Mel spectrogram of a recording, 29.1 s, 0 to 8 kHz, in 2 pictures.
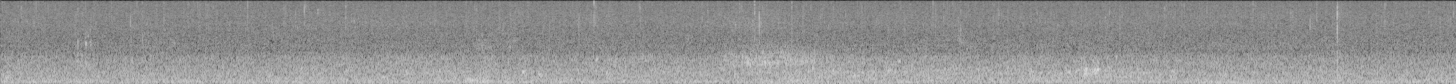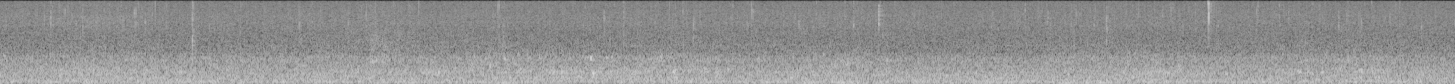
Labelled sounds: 7.3	7.6	water noise, 0.78 to 1.2 kHz

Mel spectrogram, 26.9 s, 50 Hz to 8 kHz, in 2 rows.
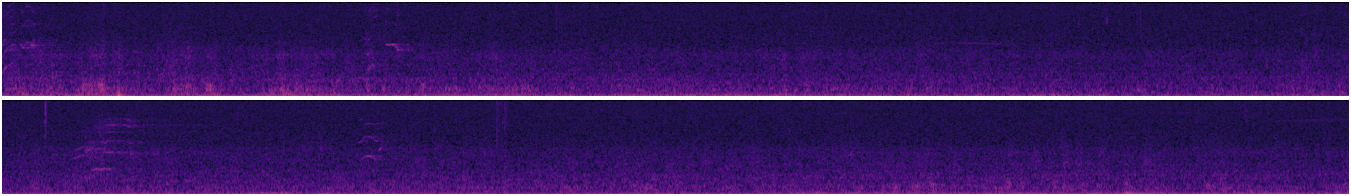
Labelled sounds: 14.1	14.9	killer whale, 0.53 to 4.6 kHz

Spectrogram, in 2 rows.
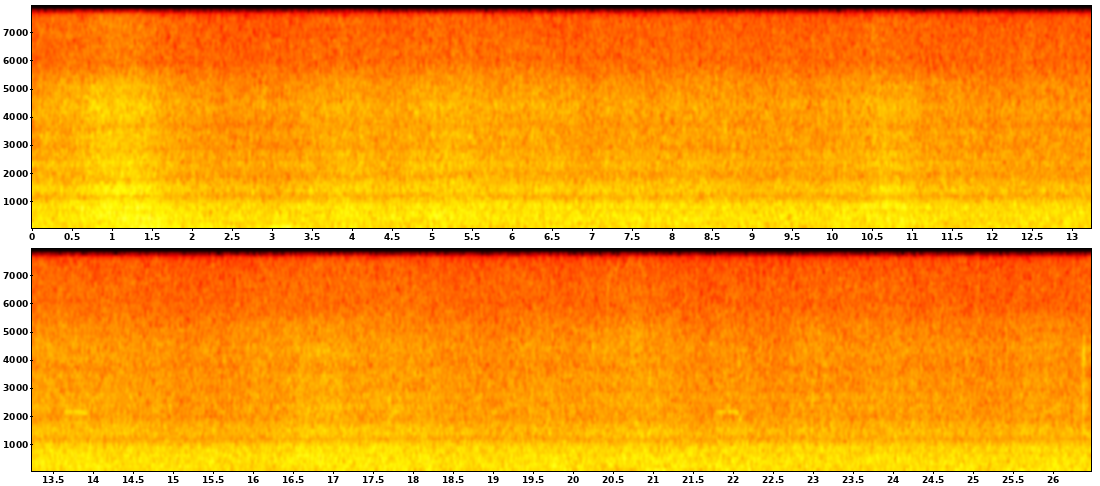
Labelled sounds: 13.7	14.0	killer whale, 2.1 to 2.2 kHz
21.8	22.1	killer whale, northern resident, G clan, 2.1 to 2.3 kHz

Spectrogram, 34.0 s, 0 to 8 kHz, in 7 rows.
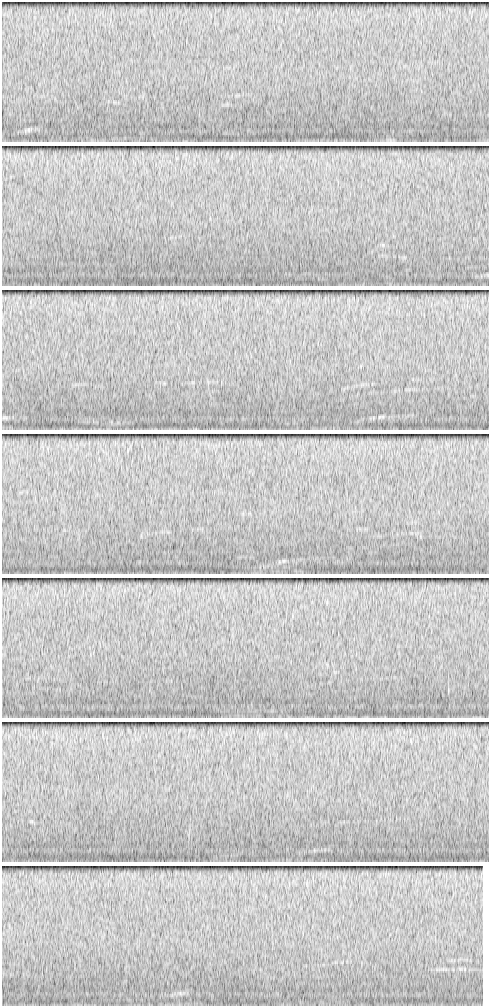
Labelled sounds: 2.2	2.5	humpback whale, 2.6 to 2.8 kHz
13.1	13.9	humpback whale, 0.80 to 2.7 kHz
17.4	18.0	humpback whale, 0.80 to 0.99 kHz
18.5	18.8	humpback whale, 2.2 to 2.4 kHz
33.5	33.9	humpback whale, 2.0 to 2.7 kHz

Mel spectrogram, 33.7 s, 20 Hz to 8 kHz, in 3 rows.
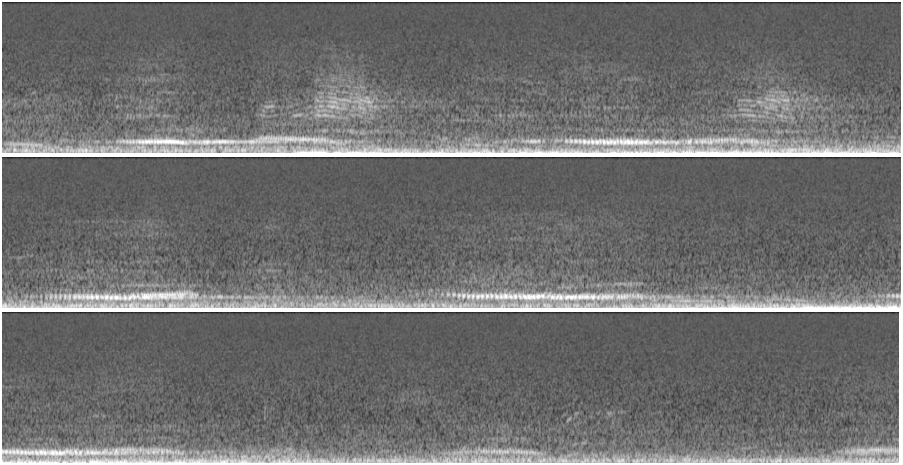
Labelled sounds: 4.1	4.4	humpback whale, 0.90 to 1.2 kHz
7.7	8.0	humpback whale, 1.5 to 1.7 kHz
9.2	9.9	humpback whale, 0.80 to 1.3 kHz
29.5	29.8	humpback whale, 0.80 to 1.1 kHz

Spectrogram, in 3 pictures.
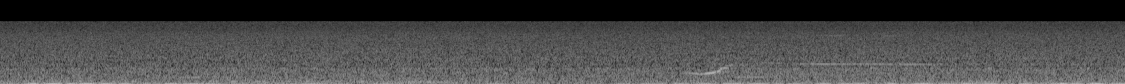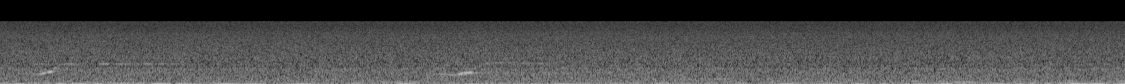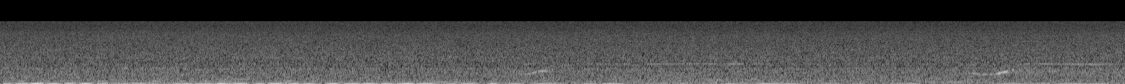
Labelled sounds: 8.1	8.4	humpback whale, 0.93 to 0.99 kHz

